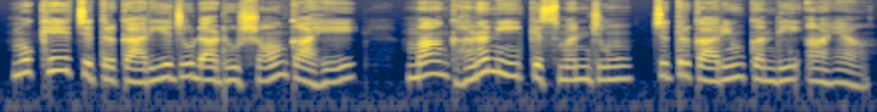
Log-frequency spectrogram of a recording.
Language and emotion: Sindhi, neutral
